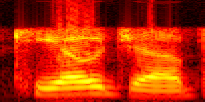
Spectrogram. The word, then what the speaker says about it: Chioggia: So it's pronounced Kyoja, but it's spelled C-H-I-O-G-G-I-A, beets.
